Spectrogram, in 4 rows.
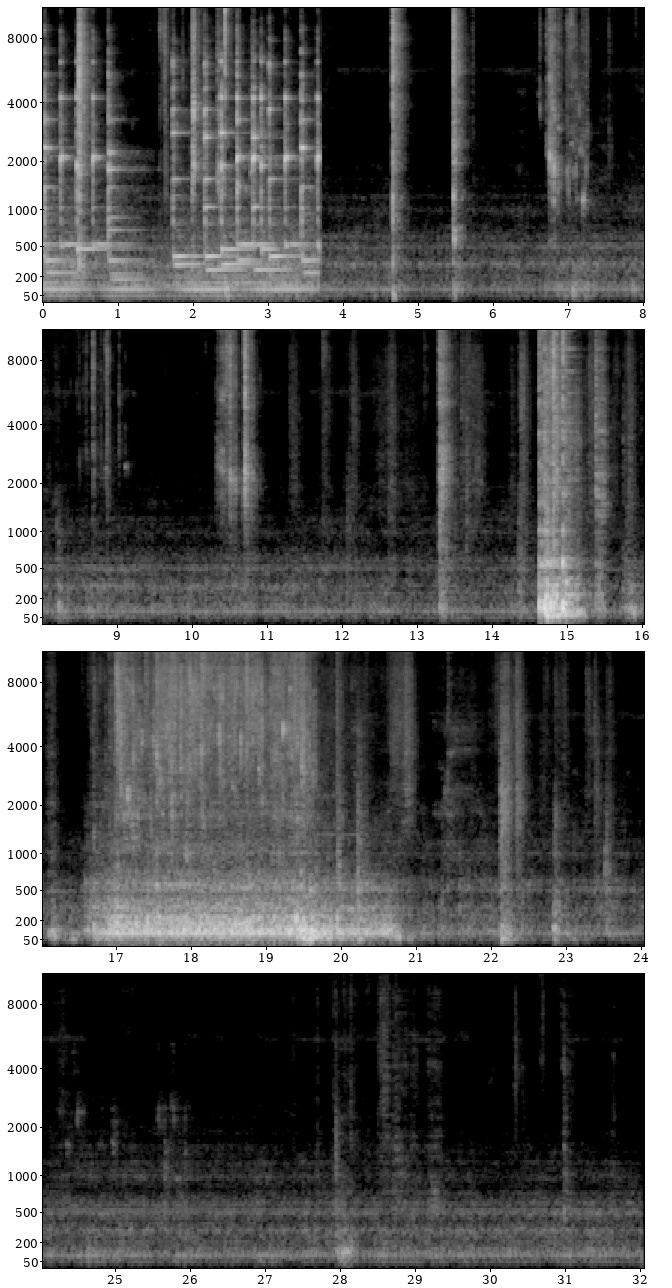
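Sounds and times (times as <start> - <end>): water running from a tap: 16.7 - 20.0.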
